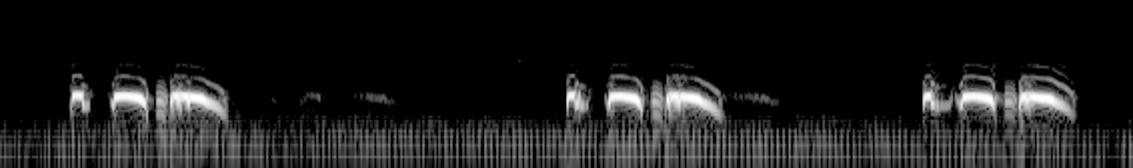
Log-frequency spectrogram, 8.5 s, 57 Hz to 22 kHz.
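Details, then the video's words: Spotted dove from Ninh Thuận, a calling bird used to lure others down. Three-note phrases of arched, hollow coos, the last note longest, repeated about every three seconds, with quiet gaps and a faint low hum between. "เสียงนกเขาใหญ่ 3กุกห้อย เรียกลงกุก2กุก"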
